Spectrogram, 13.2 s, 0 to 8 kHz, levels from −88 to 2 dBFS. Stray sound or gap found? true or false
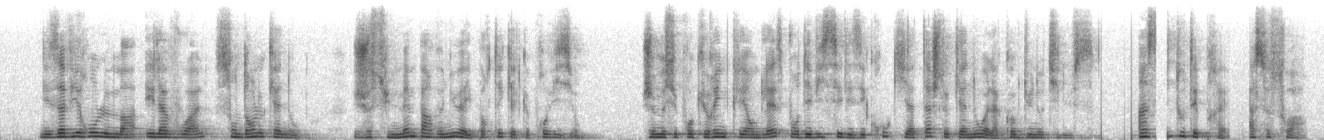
true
